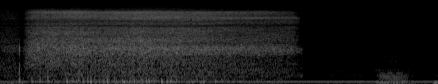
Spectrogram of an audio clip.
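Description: A long direct-lung draw on a rebuildable dripping atomizer (Valhalla RDA with AJ Holland coils, about 0.3 ohm at 140 watts): about three seconds of airflow hiss with the coils' deep crackle, stopping abruptly. A faint breath follows near the end.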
